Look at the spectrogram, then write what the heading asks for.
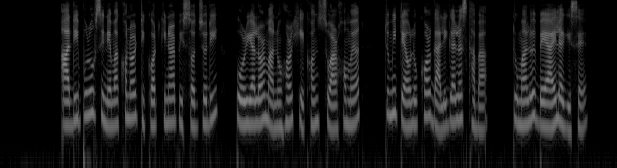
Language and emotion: Assamese, sad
